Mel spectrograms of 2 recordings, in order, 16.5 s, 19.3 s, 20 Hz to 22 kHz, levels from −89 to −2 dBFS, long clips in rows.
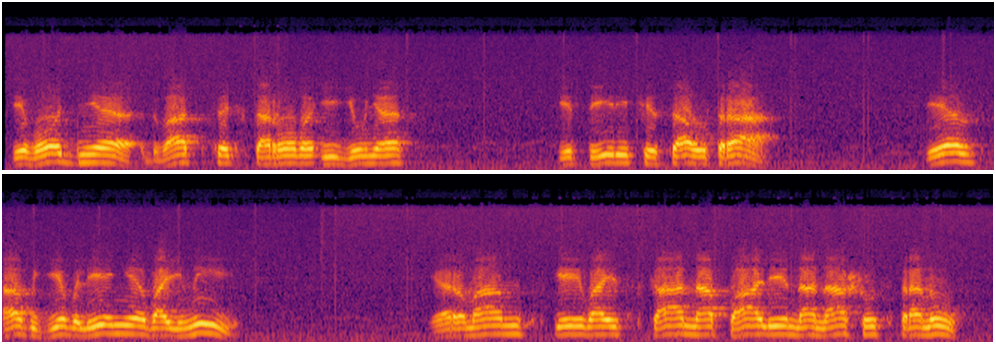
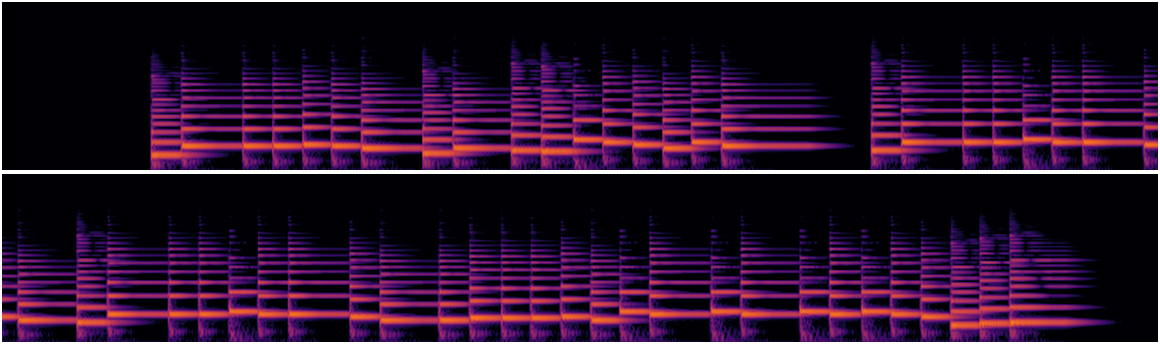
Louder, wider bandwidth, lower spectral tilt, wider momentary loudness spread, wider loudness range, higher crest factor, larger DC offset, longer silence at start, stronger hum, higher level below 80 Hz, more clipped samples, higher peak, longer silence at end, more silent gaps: first, -17 LUFS vs -36 LUFS; first, 14 kHz vs 9.8 kHz; first, -6 dB/octave vs -4.5 dB/octave; about the same, 7 LU vs 5 LU; about the same, 3 LU vs 2 LU; about the same, 14 dB vs 14 dB; first, 0.1% vs under 0.1%; second, 0.1 s vs 1.25 s; neither; first, -54 dBFS vs -78 dBFS; neither; first, -4 dBFS vs -22 dBFS; second, 0.25 s vs 0.6 s; second, none vs 7.16-7.25 s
